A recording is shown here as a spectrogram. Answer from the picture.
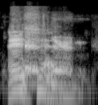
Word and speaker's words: Achane: Yes, not Devon Achane. This is Achane. Yes, or Achane for those I know Yeah, yeah, for sure, for sure. Achane. Yes, the Cajun pronunciation, the Cajun French way.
